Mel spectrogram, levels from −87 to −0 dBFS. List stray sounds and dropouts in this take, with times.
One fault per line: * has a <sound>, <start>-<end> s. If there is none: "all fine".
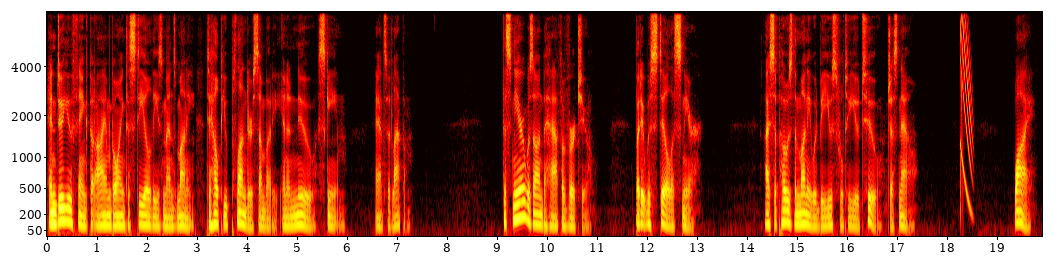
* has a chirp, 18.3-18.6 s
